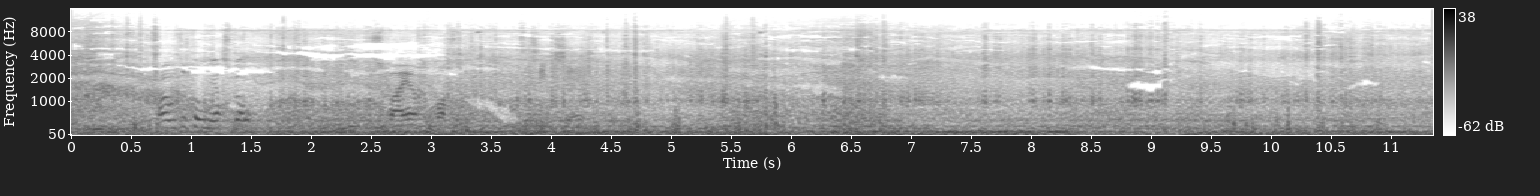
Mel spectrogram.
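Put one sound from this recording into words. Tyres rumble steadily on a road as a car drives along.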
